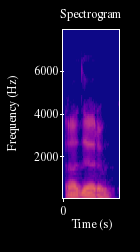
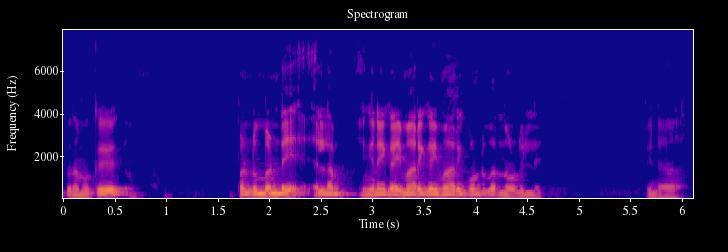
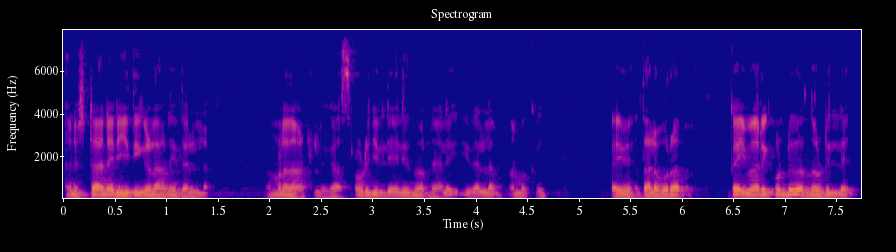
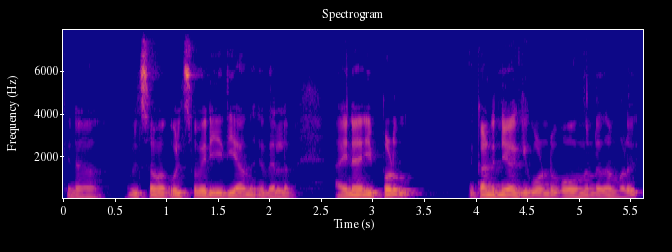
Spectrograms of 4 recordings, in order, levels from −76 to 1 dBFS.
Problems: low volume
